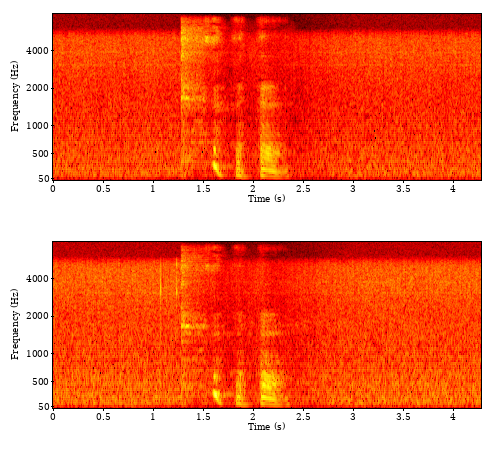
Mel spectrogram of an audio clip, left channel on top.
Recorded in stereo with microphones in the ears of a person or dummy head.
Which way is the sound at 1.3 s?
25° left (ahead or behind).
